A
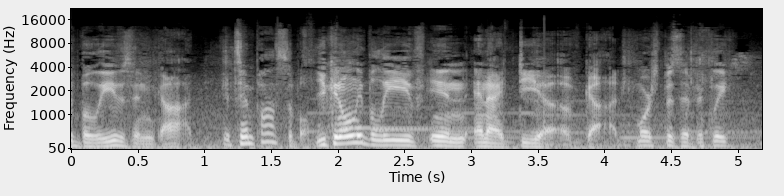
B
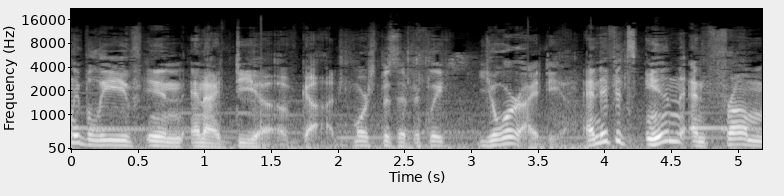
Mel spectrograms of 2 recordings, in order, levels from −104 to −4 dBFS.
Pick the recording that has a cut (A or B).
B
